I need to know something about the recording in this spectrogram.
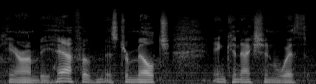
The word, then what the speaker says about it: Milch: name is milch m-i-l-c-h and it is pronounced milch awesome the address is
